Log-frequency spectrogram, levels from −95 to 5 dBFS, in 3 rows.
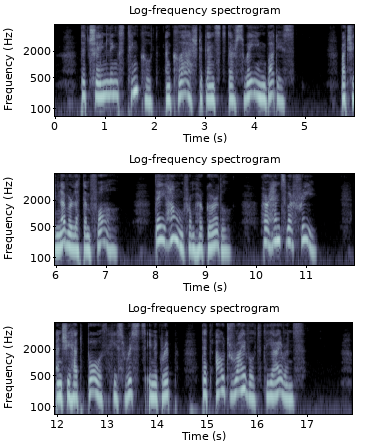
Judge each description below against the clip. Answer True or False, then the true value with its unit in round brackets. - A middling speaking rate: False (125 wpm)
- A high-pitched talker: False (175 Hz)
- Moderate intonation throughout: True (4.3 semitones)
